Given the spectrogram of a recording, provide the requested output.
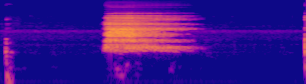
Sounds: Sigh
